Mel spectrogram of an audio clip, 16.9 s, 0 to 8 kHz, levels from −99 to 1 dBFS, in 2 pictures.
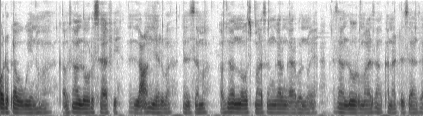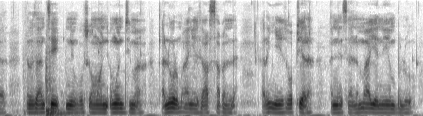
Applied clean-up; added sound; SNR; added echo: none; Drip; 18 dB; none.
